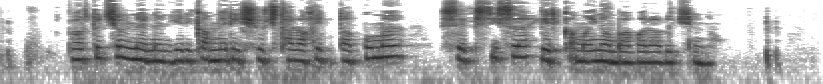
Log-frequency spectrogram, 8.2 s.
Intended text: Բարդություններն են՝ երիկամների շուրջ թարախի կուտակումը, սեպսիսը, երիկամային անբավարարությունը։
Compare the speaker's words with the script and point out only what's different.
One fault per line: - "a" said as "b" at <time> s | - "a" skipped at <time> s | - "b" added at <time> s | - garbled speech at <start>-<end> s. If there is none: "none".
none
